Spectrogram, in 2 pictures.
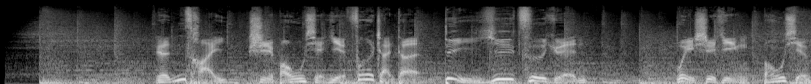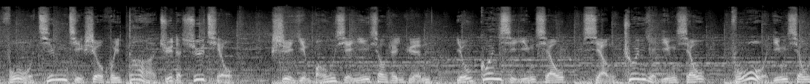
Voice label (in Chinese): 男, 国语男声配音 厚重大气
